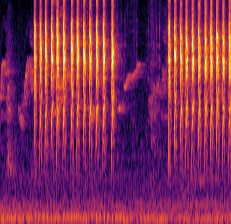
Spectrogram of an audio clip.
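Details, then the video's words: Eurasian tree sparrow giving fast rattling 'nyerecet' chirps, a tutor recording for competition birds: two bursts of sharp, high chirps about ten per second, split by a short pause with a few thin slurred notes. "Gereja Nyerecet Ngeroll Abis"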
